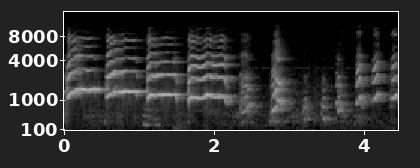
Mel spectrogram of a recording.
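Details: Dog whimpering in a small room at a Dutch Shiba Inu and Samoyed breeder's home, high tonal whines of about a second each that drift and waver, then shorter broken yelps, roughly two per second.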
